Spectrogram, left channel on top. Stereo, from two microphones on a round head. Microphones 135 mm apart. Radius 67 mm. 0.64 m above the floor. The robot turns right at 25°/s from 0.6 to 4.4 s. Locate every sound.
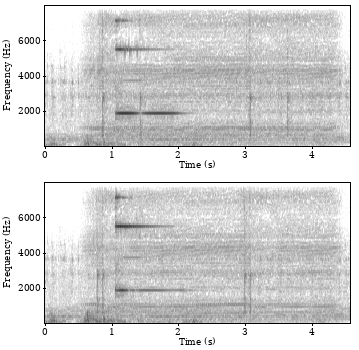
1.1 s a bell: 65° right (ahead or behind), 1.3 m; by 2.0 s 80° right, 1.3 m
